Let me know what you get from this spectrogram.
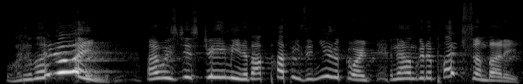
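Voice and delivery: mock groggy confusion. Groggy son waking mid-fight, mock bewildered. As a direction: sound half-asleep and baffled. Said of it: "he was like".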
